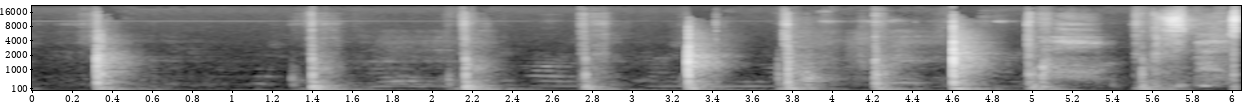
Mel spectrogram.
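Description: A kitchen knife mincing a garlic clove on a cutting board, about a dozen sharp, close chops in an uneven rhythm that quickens toward the end, with no talk.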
